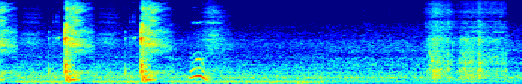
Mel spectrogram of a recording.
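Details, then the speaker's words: Person who finally got themself to sneeze, apparently in a car: two sharp explosive sneezes about a second apart, a brief voiced sound, then a softer sneeze later. "oh my gosh i finally got myself to sneeze"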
